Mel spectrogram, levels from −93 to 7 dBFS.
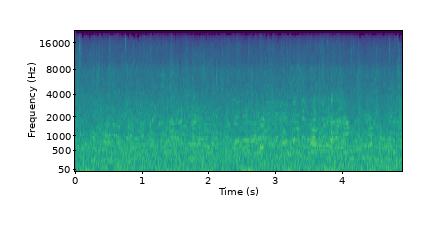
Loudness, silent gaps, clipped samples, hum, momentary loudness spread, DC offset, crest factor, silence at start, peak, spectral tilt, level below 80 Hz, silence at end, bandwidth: -24 LUFS; none; under 0.1%; none; 3 LU; under 0.1%; 16 dB; 0 s; -8 dBFS; -4 dB/octave; -38 dBFS; 0 s; over 20 kHz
